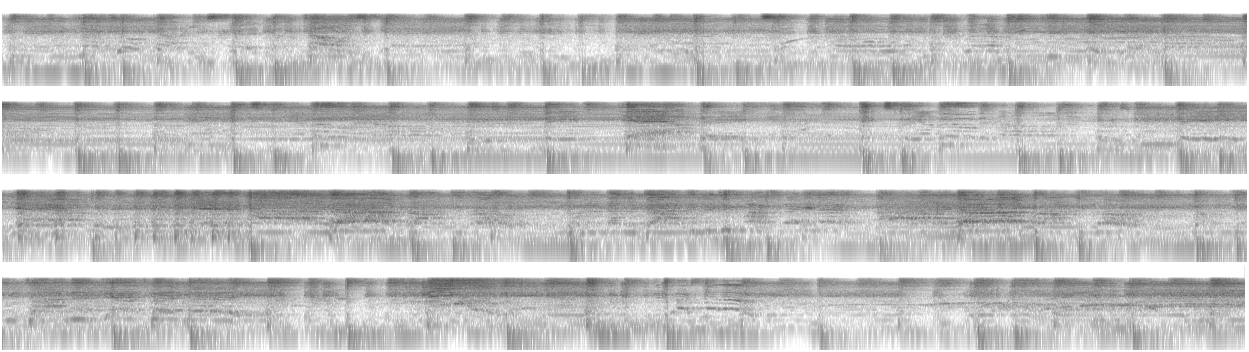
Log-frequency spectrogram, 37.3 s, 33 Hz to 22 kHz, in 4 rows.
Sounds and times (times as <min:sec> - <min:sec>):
Rock and roll: 0:00.0 - 0:37.3.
